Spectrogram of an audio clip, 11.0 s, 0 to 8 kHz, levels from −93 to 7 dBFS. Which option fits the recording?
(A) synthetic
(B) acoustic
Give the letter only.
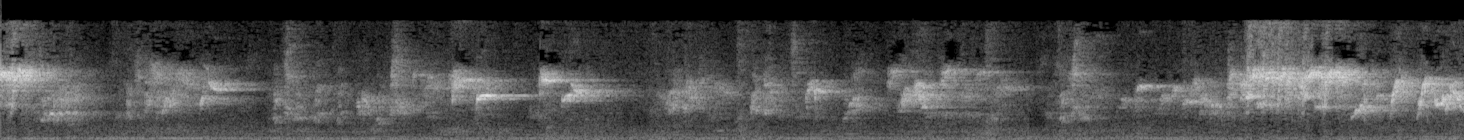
B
